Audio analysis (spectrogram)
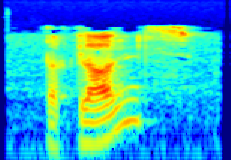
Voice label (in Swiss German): "glanz", alsace; vin; brillance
